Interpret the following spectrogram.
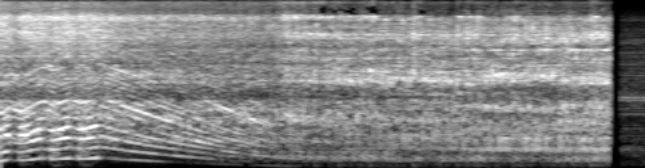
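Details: Honda Fortrax ATV after carb cleaning, previously not idling at low end: revs fall smoothly from high to a steady even idle that holds without stalling; carb now set right.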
